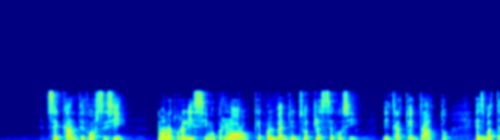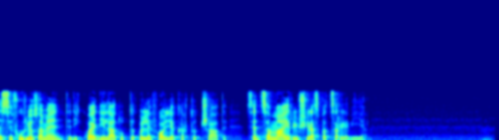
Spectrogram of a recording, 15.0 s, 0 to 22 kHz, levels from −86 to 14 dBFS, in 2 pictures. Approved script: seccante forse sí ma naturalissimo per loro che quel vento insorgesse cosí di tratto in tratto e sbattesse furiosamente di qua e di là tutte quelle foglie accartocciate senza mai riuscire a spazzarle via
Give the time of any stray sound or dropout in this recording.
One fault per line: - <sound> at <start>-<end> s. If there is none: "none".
none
